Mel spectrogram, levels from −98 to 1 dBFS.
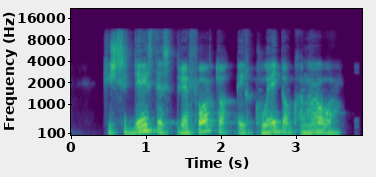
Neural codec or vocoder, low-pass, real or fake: codec, 24 kHz, 0.9 kbps, WavTokenizer, medium music audio release; 10.8 kHz; fake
